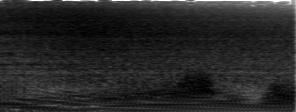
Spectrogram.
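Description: Psytrance music in a breakdown: the drums and high percussion have dropped out, leaving a sustained synth chord and bass. A filtered synth swell rises and then falls away near the end.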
